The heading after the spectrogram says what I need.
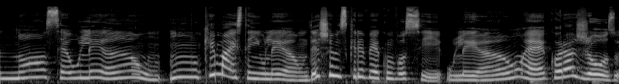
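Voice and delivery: acted playful encouragement; encouraging a child. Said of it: "você fala".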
